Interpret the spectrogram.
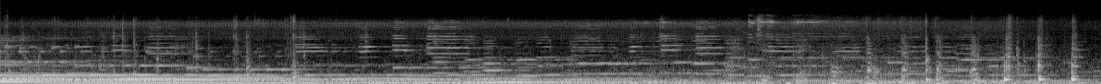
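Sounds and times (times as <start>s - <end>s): drum and mallet percussion: 0.0s - 5.5s, 7.5s - 11.0s
held brass chord: 0.0s - 10.4s.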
